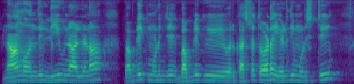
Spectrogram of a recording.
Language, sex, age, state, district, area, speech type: Tamil, male, 18-30, Tamil Nadu, Thoothukudi, urban, spontaneous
